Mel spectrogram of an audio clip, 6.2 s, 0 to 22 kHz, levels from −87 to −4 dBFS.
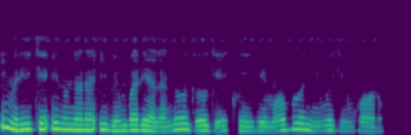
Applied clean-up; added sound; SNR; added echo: neural mask model Resemble Enhance denoiser.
